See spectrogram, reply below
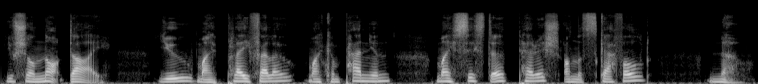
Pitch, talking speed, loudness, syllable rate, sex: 130 Hz, 125 wpm, -20 LUFS, 3.9 syllables/s, male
